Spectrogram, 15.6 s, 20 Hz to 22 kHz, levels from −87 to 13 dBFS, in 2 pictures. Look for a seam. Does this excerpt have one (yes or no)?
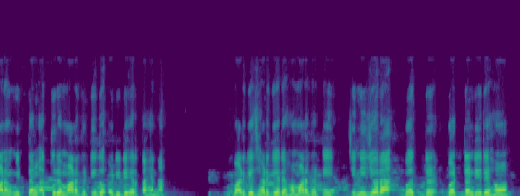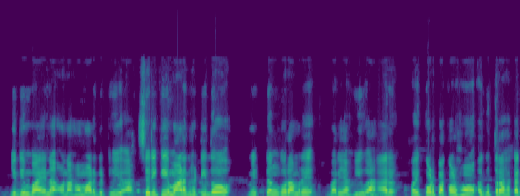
yes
